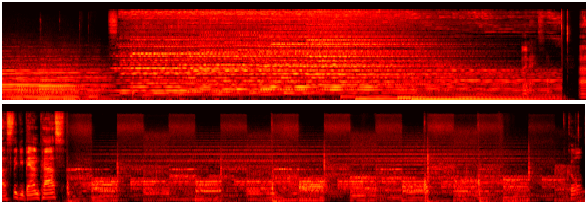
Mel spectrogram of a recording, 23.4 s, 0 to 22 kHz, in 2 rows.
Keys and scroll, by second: 0.2 F4, 0.7 F4, 3.4 F3, 3.9 F4, 4.1 F3, 4.6 F4, 12.9 F1, 12.9 F2, 12.9 F3.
